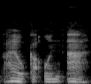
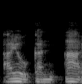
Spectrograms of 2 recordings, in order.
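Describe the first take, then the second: First: The verb is longer, with a glottal break inside. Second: The verb is short, with no internal break. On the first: The speaker calls it wrong. "That's just too many syllables" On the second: The speaker calls it right. "We just want something that's two, two, um, two syllables"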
